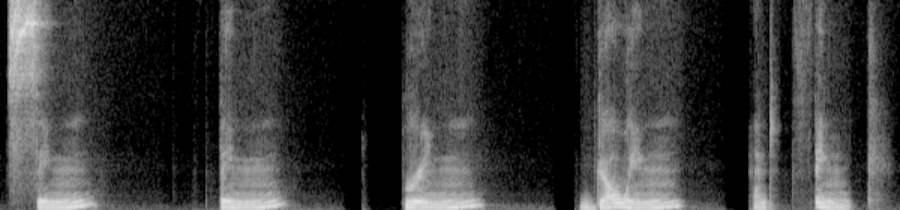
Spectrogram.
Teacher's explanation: And vibration, definitely a voiced consonant, a voiced nasal sound, and the official description is it's a voiced velar, nasal velar, because that is the place where it's formed. Let's have a look at some example words.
